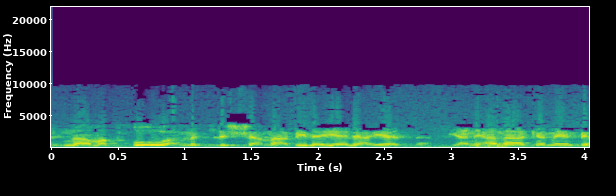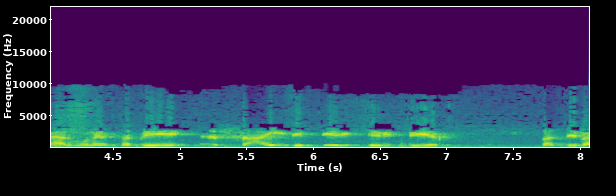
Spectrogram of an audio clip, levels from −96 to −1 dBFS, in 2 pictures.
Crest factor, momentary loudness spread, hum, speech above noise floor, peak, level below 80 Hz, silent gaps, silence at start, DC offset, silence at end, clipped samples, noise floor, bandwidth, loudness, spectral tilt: 12 dB; 6 LU; none; 24 dB; 0 dBFS; -42 dBFS; none; 0 s; under 0.1%; 0 s; under 0.1%; -36 dBFS; 9.8 kHz; -12 LUFS; -5 dB/octave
